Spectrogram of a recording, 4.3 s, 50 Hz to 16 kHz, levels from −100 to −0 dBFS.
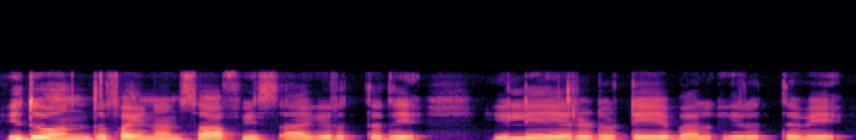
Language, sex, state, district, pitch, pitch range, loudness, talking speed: Kannada, female, Karnataka, Koppal, 185 Hz, 185-200 Hz, -18 LUFS, 125 wpm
